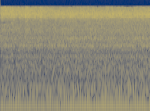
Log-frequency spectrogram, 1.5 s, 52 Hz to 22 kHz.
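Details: International 4900 DT466 diesel idling after fixing an air leak at the pressure sensor, warning cleared at about 70 psi: deep, even rumble at a steady idle with no misses, knocks or hiss; normal idle.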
